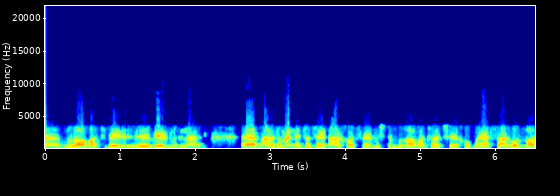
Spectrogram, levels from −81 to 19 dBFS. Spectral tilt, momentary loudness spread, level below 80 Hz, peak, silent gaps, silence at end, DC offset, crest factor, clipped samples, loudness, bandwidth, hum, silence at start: -5 dB/octave; 7 LU; -66 dBFS; -2 dBFS; none; 0 s; under 0.1%; 14 dB; under 0.1%; -16 LUFS; 6.6 kHz; none; 0 s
